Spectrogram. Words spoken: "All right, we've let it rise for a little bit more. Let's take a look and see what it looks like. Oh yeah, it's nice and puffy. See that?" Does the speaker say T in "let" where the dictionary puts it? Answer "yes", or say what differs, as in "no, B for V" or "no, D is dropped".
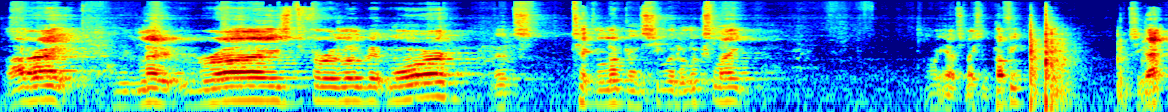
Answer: no, T is dropped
